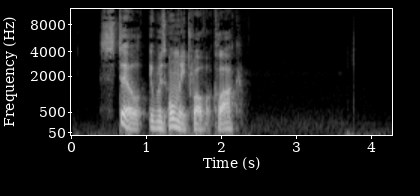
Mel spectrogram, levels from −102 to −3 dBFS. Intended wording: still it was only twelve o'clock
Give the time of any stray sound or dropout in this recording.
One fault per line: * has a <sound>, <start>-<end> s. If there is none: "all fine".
all fine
